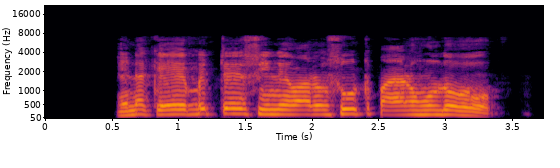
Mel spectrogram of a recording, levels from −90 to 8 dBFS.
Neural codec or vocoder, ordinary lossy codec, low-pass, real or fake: codec, 16 kHz, 8 kbps, FreqCodec, larger model; MP3, 96 kbps; 7.2 kHz; fake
